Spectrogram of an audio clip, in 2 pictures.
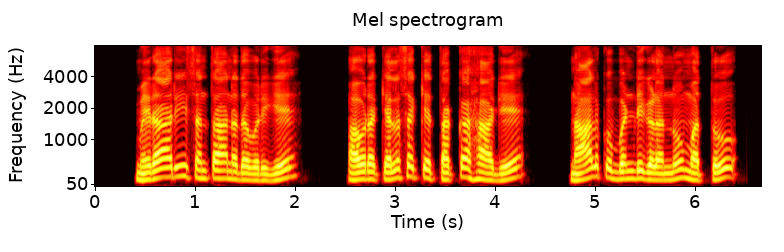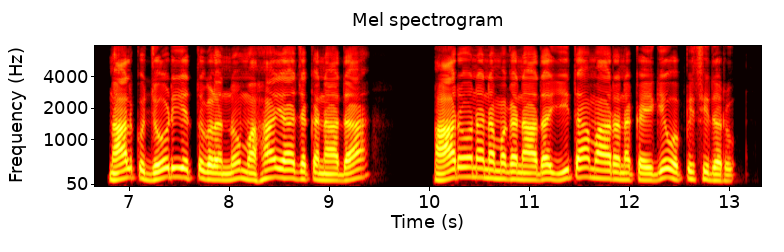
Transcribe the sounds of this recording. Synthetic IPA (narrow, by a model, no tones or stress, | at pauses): mɛɾaːɾisɐnt̪aːnɐd̪ɐʋɐɾiɡe̞ | ɐʋɐɾɐkɛlɐsɐkːe̞t̪ɐkːɐɦaːɡe̞ | naːlkubɐɳɖiɡɐɭɐnːumɐt̪ːu | naːlkud͡ʒoːɽijet̪ːuɡɐɭɐnːumɐɦaːjaːd͡ʒɐkɐnaːd̪ɐ | aːɾoːnɐnɐmɐɡɐnaːd̪ɐiːt̪aːmaːɾɐnɐkɐjiɡe̞opːisid̪ɐɾu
